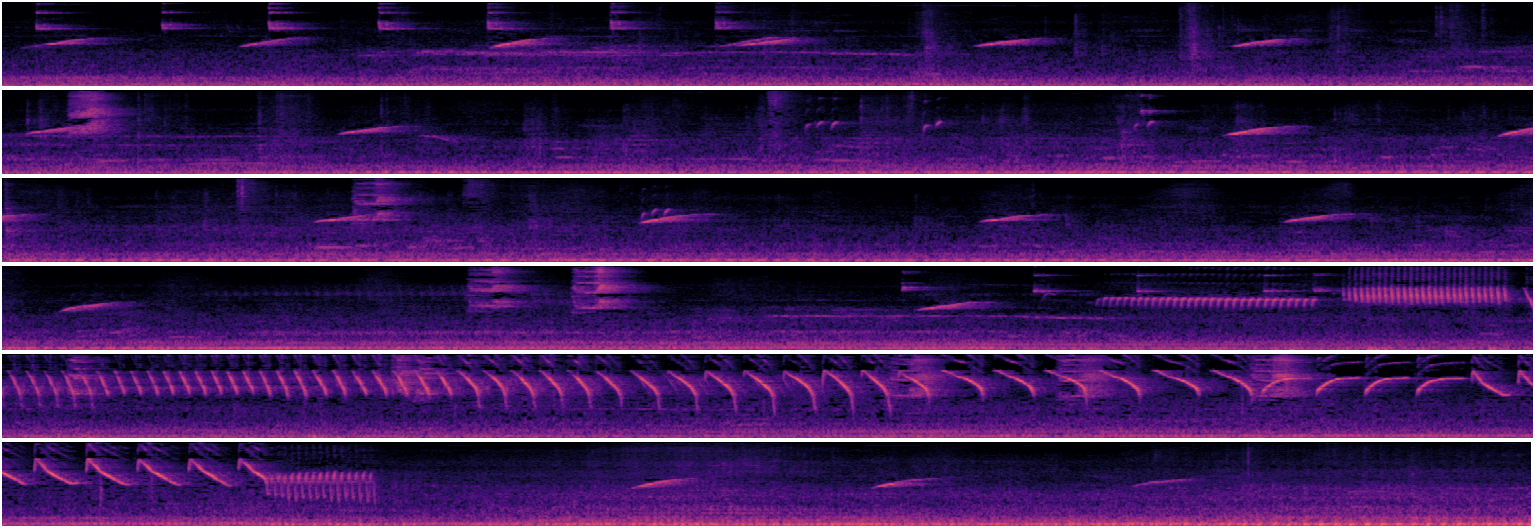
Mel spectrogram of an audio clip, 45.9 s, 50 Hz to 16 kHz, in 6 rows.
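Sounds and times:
canary singing: 0:00.0 - 0:04.2, 0:11.5 - 0:14.2, 0:27.4 - 0:40.5.

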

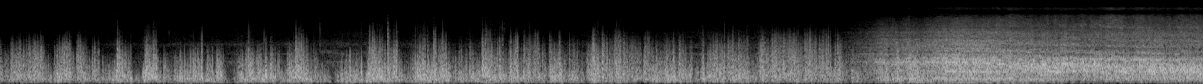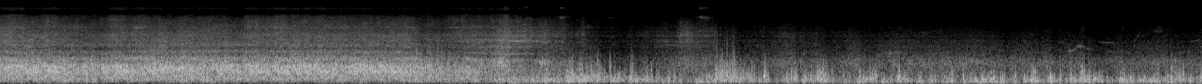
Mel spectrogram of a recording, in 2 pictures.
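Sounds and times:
train wheels clattering on rails: 0:07.4 - 0:20.4.

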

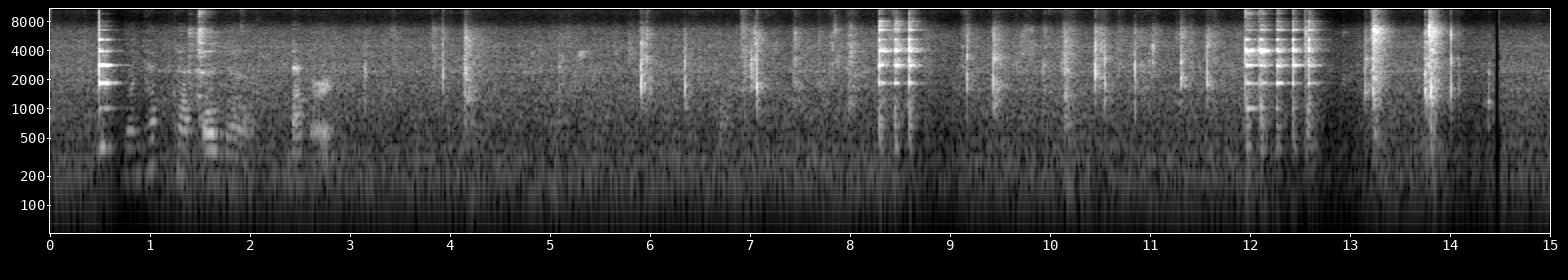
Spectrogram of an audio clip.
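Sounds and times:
ringing clinks on glass bowl: 0:00.5 - 0:00.8.

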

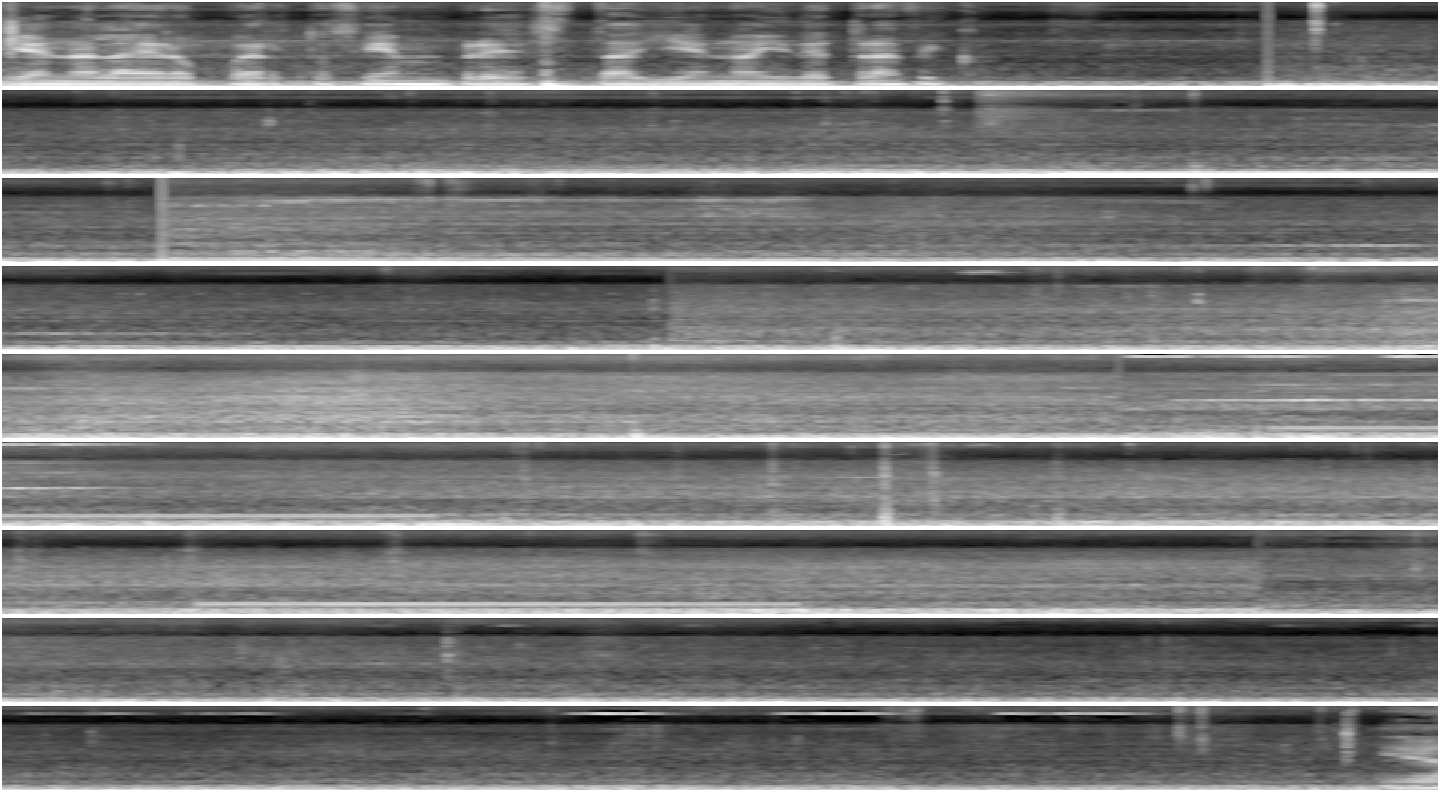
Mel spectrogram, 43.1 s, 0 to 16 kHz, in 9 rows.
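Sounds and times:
car road and engine rumble: 0:00.0 - 0:43.0
long steady tones: 0:23.3 - 0:25.8, 0:29.4 - 0:32.8.

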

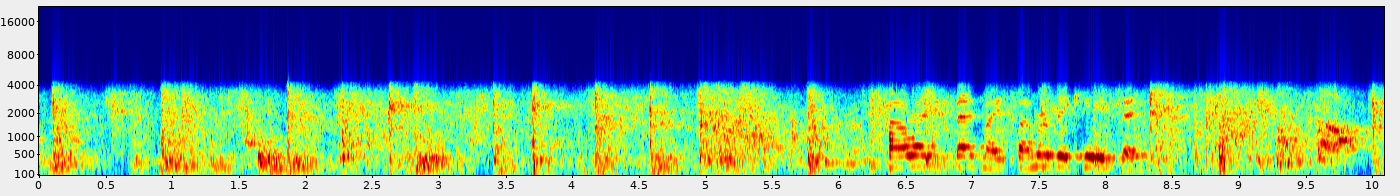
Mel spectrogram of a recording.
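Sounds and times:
plaster breaking away: 0:00.0 - 0:06.4
hammers pounding plaster wall: 0:00.0 - 0:10.0.

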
